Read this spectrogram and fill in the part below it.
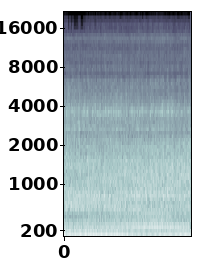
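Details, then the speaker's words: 1980 Peterbilt 359 diesel at idle: heavy drone with a slightly lumpy, uneven beat, not running smoothly; one cylinder dead, suspected bad injector on one side, coldest cylinder found. "poor old trucks running like it ought to be smoother than that I'm not happy with it"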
